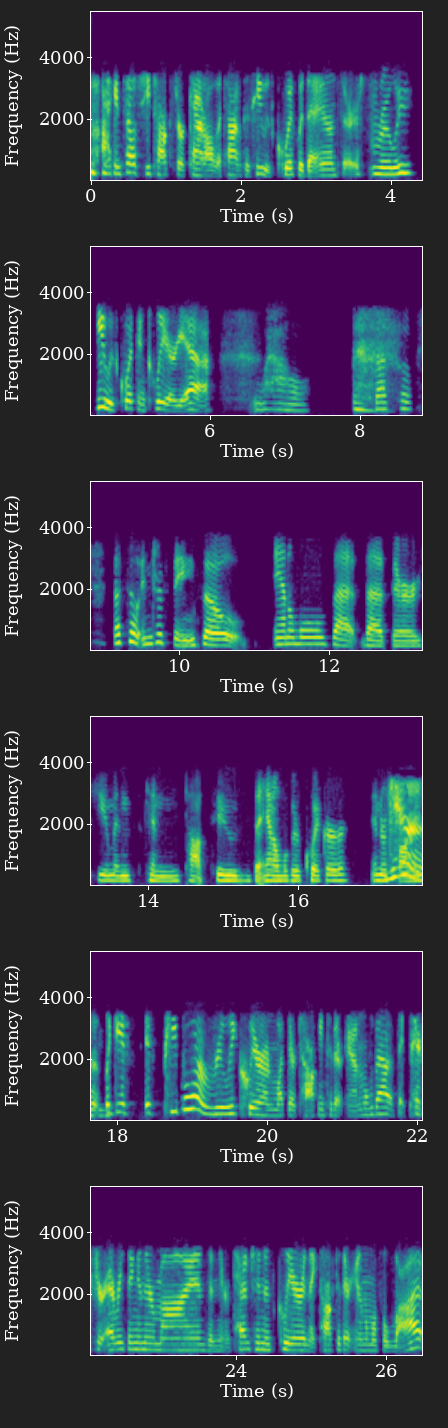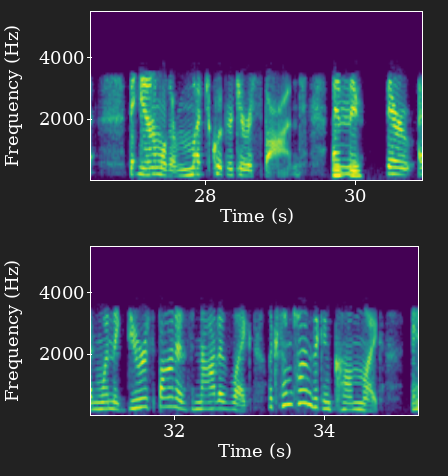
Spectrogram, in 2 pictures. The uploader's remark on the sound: open up the lines for listeners to call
